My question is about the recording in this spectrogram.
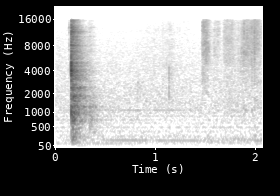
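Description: A single sharp clack about a fifth of a second in, as a belt with a metal buckle is set down on a wooden table, dying away quickly; then only faint handling rustles.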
